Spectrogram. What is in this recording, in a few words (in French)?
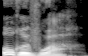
"Au revoir", French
